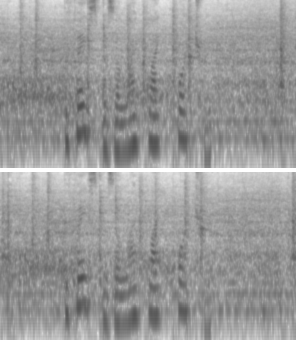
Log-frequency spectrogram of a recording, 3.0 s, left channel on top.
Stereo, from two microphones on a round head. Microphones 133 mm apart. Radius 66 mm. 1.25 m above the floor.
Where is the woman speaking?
5° left (ahead or behind), 0.9 m.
